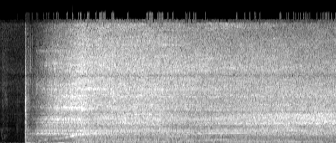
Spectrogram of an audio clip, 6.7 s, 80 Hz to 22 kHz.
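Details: Ingersoll Rand SSR-EP30SE 30 hp rotary screw air compressor on 460 V three-phase, switched on to show it works: the motor spins up with a tone rising for about a second, then a steady, even hum and whine; normal running.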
